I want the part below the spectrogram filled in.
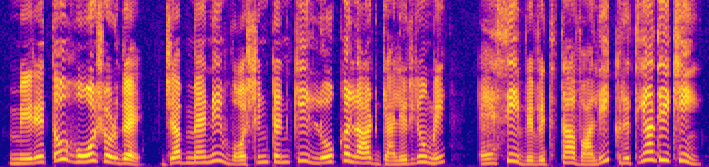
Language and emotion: Hindi, surprised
